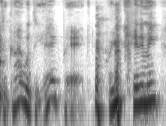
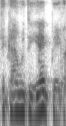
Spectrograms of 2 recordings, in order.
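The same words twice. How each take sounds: First: Higher, disbelieving echo as a question; incredulous. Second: Said in the usual way. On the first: Retold or imitated. Magician reacting to friend pointing out his idol, incredulous. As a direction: repeat it back in raised-pitch disbelief.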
